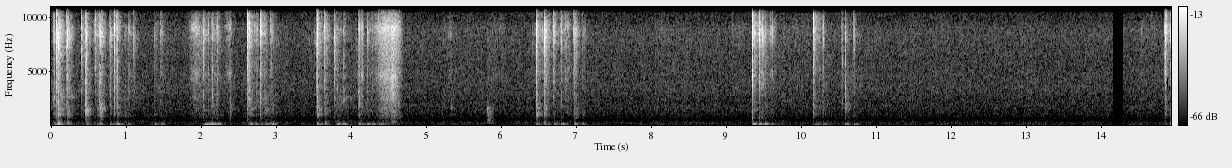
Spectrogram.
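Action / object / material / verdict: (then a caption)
tap / laptop keyboard with plastic keys / plastic / none. Fingertips type on the black plastic keys of a silver laptop, making quick, soft clicks in short bursts separated by quiet pauses. The taps are dry with almost no ring, over a faint low background hum.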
